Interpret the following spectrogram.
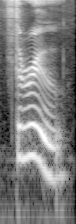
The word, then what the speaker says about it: through: Now for the silent GH, you pretend that it's not even there. High, high. Sigh, sigh. Through, through.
